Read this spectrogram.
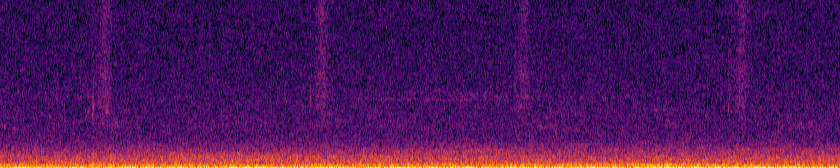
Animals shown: forest ambience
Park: Acadia National Park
